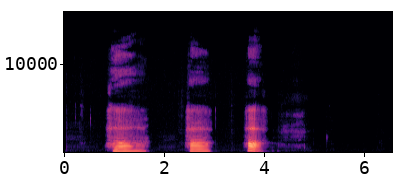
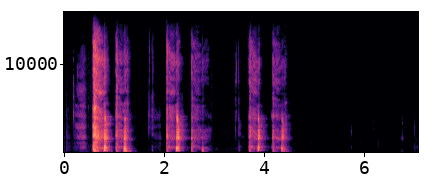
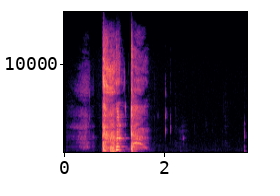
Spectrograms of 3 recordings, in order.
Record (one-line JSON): {"exhalation_length": "6.6 s", "exhalation_amplitude": 15841, "exhalation_signal_mean_std_ratio": 0.3, "three_cough_length": "7.1 s", "three_cough_amplitude": 25806, "three_cough_signal_mean_std_ratio": 0.24, "cough_length": "3.7 s", "cough_amplitude": 30905, "cough_signal_mean_std_ratio": 0.31, "survey_phase": "alpha (2021-03-01 to 2021-08-12)", "age": "65+", "gender": "Female", "wearing_mask": "No", "symptom_none": true, "smoker_status": "Never smoked", "respiratory_condition_asthma": false, "respiratory_condition_other": false, "recruitment_source": "REACT", "submission_delay": "2 days", "covid_test_result": "Negative", "covid_test_method": "RT-qPCR"}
